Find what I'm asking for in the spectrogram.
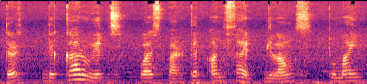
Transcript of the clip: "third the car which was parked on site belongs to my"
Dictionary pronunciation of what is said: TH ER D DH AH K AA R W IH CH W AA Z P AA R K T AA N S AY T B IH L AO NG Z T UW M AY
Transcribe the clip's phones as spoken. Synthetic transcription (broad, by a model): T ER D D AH K AA R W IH S W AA S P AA R K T AA N S AY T B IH L AO NG S T UW M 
